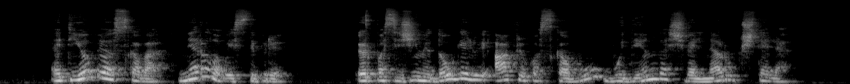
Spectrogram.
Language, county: Lithuanian, Telšiai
